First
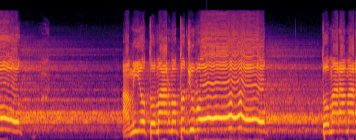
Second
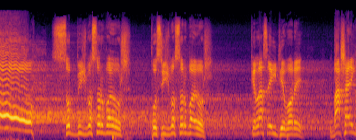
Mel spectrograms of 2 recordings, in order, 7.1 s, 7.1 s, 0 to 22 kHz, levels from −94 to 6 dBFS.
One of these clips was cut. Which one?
second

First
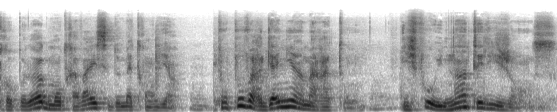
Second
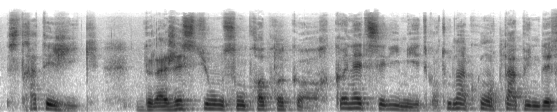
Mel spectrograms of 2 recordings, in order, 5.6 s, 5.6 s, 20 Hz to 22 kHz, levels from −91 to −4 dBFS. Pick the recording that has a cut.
first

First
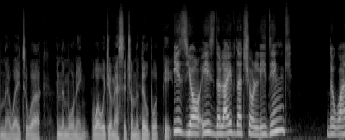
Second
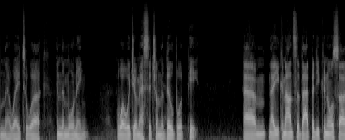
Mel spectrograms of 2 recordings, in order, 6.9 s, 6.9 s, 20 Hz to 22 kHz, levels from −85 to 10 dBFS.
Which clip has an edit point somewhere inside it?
first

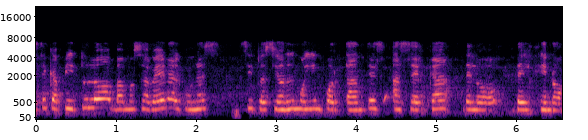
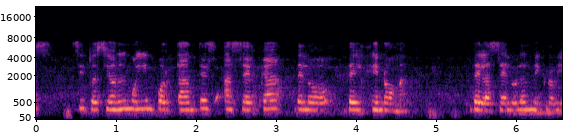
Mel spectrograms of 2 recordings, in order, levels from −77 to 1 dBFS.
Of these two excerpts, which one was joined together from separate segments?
first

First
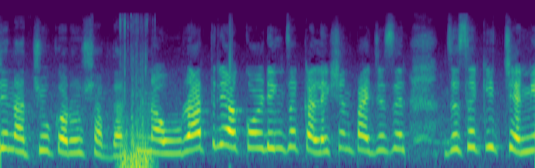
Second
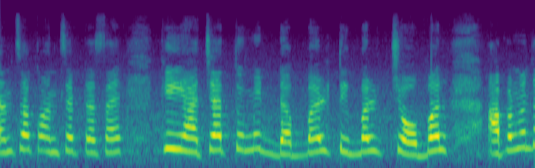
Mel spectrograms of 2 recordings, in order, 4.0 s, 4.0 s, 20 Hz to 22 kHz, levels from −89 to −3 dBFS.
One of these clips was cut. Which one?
first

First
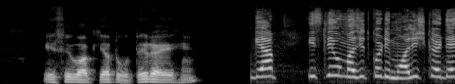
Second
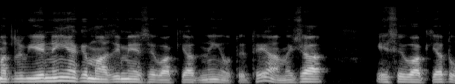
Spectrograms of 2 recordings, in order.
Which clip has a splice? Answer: first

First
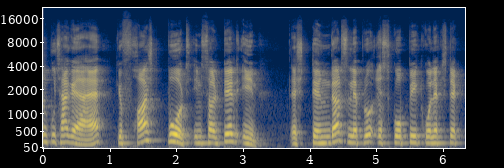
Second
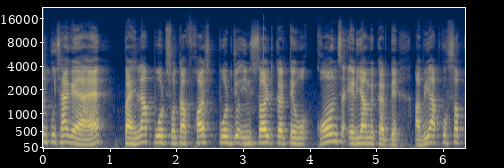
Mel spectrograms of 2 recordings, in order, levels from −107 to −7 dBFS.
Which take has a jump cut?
second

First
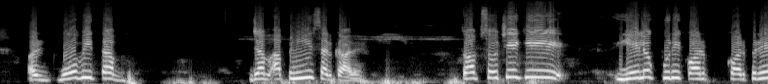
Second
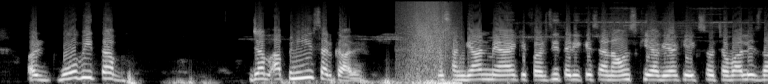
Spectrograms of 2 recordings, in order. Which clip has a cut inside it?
second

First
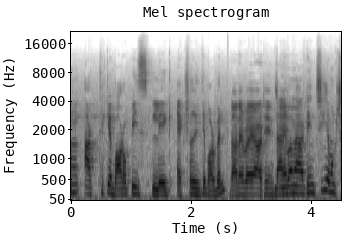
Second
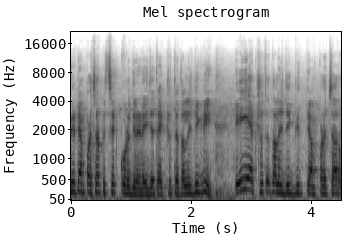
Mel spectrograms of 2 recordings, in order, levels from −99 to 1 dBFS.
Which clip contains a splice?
first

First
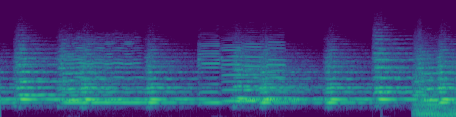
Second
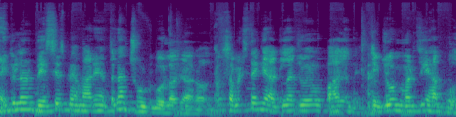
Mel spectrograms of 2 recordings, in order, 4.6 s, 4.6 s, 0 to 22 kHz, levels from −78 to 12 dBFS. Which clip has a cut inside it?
second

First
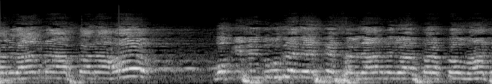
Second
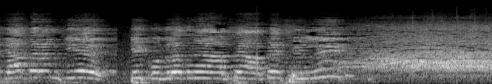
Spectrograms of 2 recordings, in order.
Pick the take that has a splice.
second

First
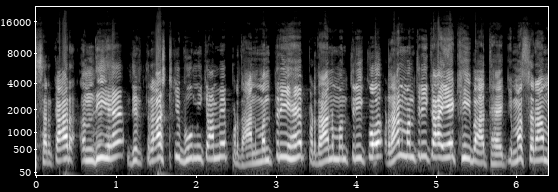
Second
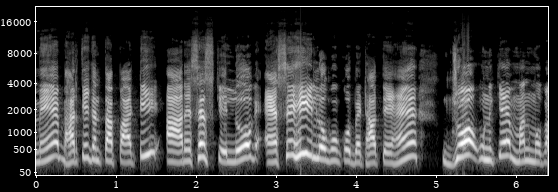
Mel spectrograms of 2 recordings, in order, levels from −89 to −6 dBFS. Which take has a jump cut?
first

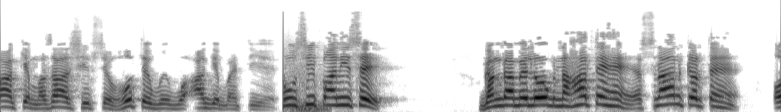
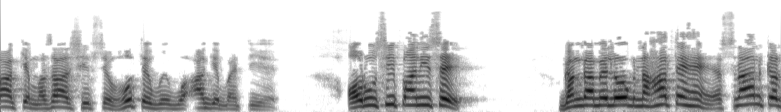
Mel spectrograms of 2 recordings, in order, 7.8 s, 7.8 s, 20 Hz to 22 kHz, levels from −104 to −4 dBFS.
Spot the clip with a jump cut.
first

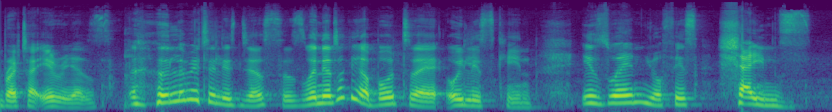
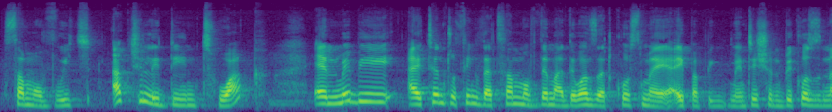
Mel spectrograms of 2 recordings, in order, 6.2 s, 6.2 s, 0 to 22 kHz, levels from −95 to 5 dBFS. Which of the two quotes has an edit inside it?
first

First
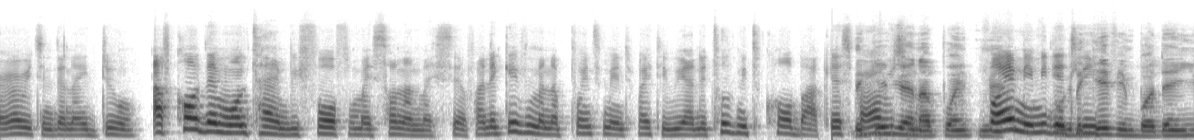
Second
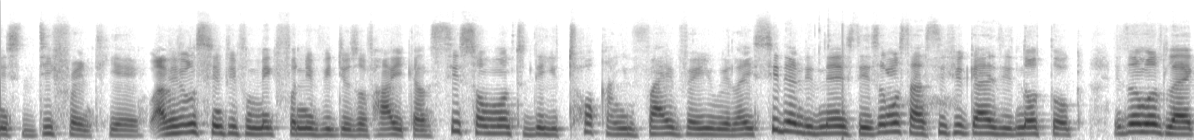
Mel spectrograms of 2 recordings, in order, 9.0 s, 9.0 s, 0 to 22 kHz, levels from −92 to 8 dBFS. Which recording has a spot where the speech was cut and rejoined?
first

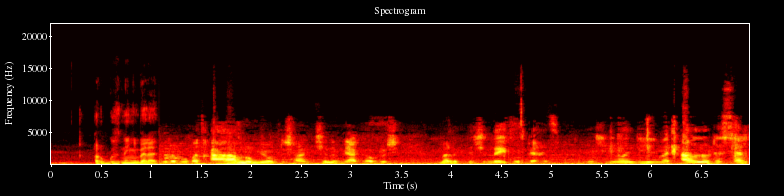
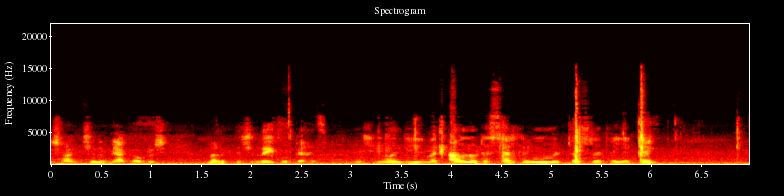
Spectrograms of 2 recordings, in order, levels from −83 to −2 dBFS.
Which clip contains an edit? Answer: first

